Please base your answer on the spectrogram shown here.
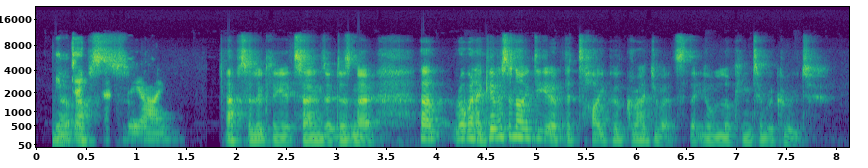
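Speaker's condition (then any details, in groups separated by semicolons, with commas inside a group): No condition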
